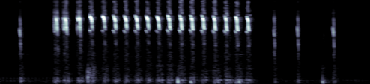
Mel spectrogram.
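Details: A wild velvet-fronted nuthatch calls out to rivals with jontrot notes: an opening chip, a rapid string of around eighteen high, piercing notes, then several well-spaced single chips.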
